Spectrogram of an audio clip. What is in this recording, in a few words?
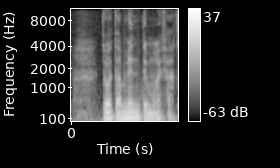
"mynd", Welsh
